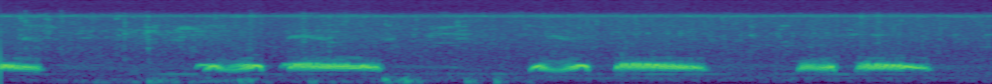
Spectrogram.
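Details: Spotted dove calling, used for luring: low soft cooing phrases, each a short note followed by a longer drawn-out coo, repeated three times over five seconds, with faint low rustling in the background.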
